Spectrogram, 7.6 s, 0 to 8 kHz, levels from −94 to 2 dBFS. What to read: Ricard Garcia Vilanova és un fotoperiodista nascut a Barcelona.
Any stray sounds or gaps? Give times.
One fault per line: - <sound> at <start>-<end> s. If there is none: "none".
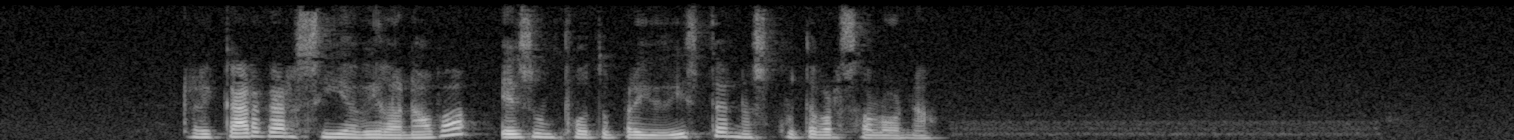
none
